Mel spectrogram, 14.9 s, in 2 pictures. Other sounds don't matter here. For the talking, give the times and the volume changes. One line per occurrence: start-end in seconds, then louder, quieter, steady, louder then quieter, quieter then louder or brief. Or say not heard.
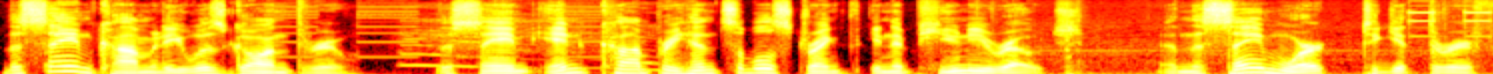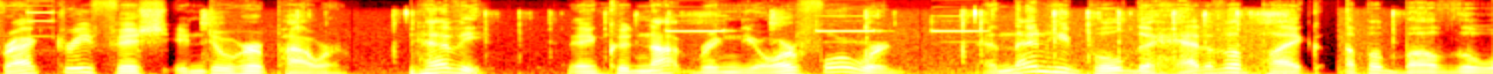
0.0-14.8 steady.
